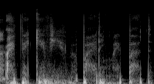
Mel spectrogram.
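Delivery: hushed, breathy whisper. Playing Frankie, apologizing to a wall before punching it: whispering to the wall. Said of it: "Frankie is going to just whisper into the wall".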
